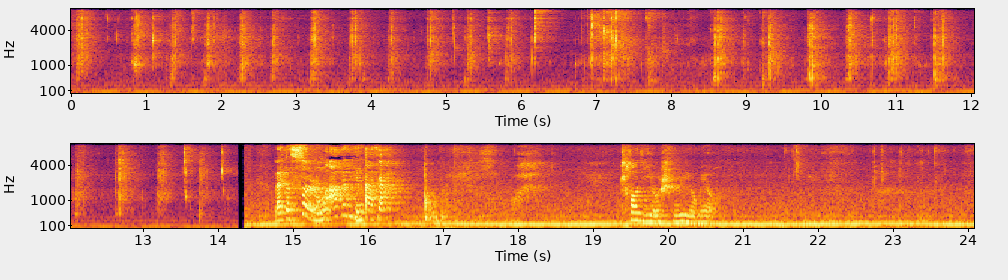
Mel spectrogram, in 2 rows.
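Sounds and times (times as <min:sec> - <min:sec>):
chewing soft food: 0:00.0 - 0:14.3, 0:21.3 - 0:24.0
steady low hum: 0:07.5 - 0:24.0.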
